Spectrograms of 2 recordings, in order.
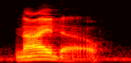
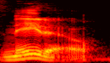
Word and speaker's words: Naido: refers to her as NATO Nieto pronounced like the the military alliance between the United States and European European countries and secondly I just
